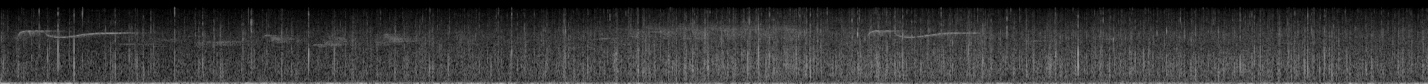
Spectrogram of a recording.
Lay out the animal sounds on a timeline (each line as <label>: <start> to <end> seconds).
Eastern Wood-Pewee (Contopus virens): 0.0 to 1.8 seconds
Scarlet Tanager (Piranga olivacea): 1.8 to 4.2 seconds
Ovenbird (Seiurus aurocapilla): 6.1 to 8.3 seconds
Eastern Wood-Pewee (Contopus virens): 8.4 to 9.8 seconds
